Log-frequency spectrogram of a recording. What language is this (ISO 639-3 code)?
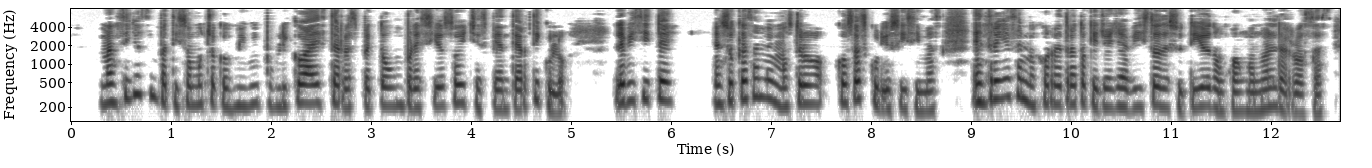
spa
